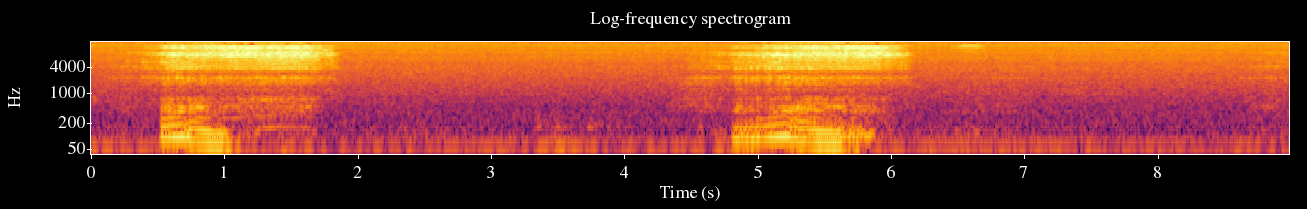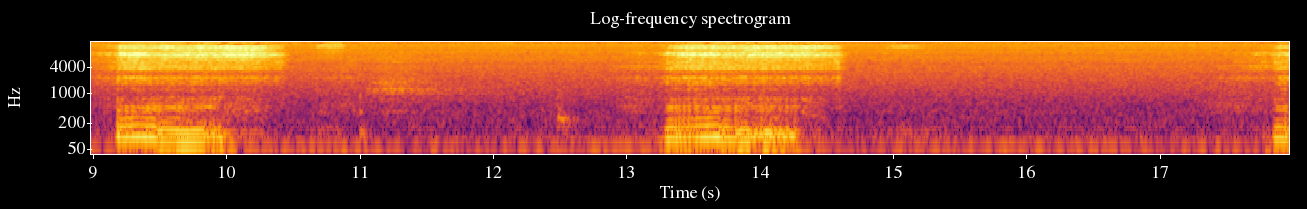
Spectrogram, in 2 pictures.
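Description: Loud, rattling snores with each in-breath, about 14 a minute, separated by quieter breathing; ordinary snoring.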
